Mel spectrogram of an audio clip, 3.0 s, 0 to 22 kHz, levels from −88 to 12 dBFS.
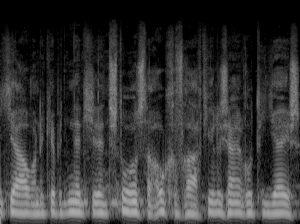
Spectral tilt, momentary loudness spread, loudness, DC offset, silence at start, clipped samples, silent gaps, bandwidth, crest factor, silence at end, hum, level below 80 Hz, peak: -5 dB/octave; 4 LU; -27 LUFS; under 0.1%; 0 s; under 0.1%; none; 14.5 kHz; 14 dB; 0 s; none; -82 dBFS; -12 dBFS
